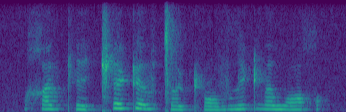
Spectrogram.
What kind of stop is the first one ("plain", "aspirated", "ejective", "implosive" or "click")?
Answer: aspirated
